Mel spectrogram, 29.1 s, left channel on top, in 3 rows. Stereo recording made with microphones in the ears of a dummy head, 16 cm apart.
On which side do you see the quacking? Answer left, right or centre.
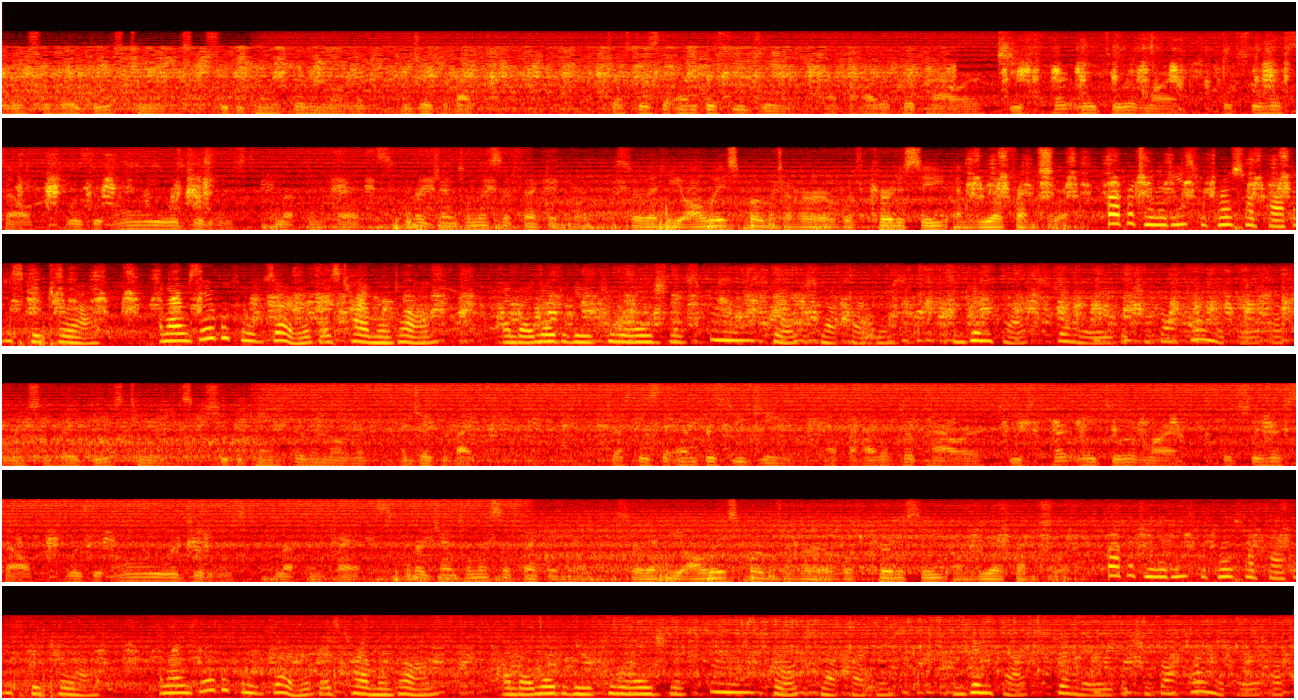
left.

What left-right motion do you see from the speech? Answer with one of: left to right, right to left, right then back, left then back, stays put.
left then back.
